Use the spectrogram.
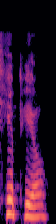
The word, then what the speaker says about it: Hemphill: No, it's hip heel, like a Hemphill.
